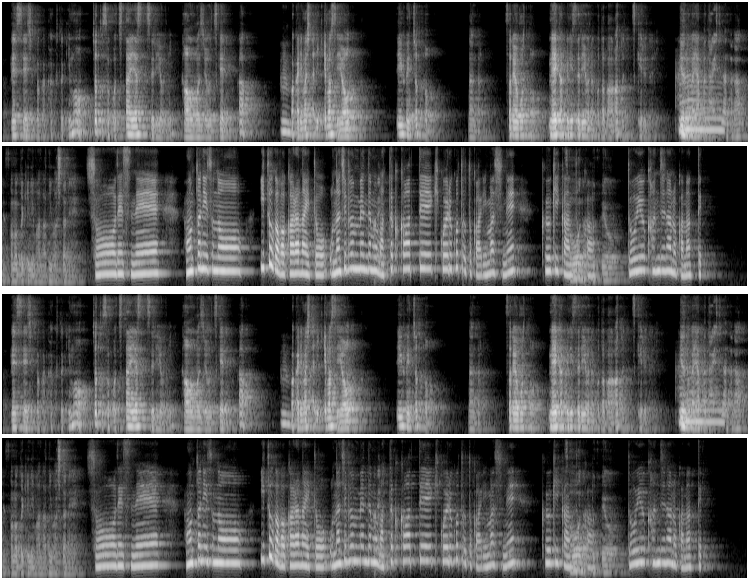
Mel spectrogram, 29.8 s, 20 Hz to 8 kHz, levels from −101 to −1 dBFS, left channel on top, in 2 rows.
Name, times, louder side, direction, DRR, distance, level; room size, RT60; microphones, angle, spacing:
voice 1, 0.2-0.6 1.3-2.2 2.5-4.9 5.9-6.9 7.9-8.5 9.3-9.5 10.1-10.7 10.9-11.8 12.1-12.3 12.7-12.9 13.5-14.8 15.1-16.4 22.3-22.5 26.3-26.6 26.9-27.2, left 1 dB, 15° left, 2 dB, 1.7 m, -29 dB
voice 2, 5.6-5.9 13.5-14.5 16.6-18.1 18.6-19.7 20.1-25.2 25.8-26.8 27.4-28.9, left 3 dB, 90° left, 15 dB, 0.7 m, -26 dB
29.5 x 10.5 x 3.8 m, 0.76 s
head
